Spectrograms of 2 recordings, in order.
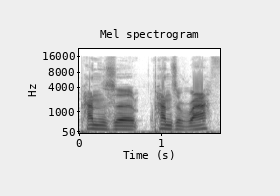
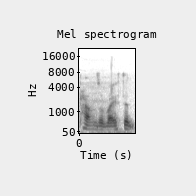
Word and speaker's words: Panzer Wraith: Yeah, I still don't know if it's pronounced Wrath or Wraith, but yeah. I think it's Wraith. Wraith. They said Panzer Wraith. No. The dude announcing it said Panzer Wrath, but everyone else says Panzer Wraith. So I call it Wraith.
